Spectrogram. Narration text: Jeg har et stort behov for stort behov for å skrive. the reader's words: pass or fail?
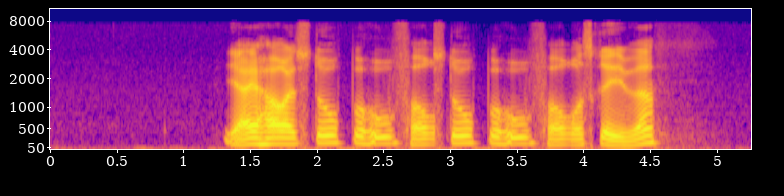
pass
